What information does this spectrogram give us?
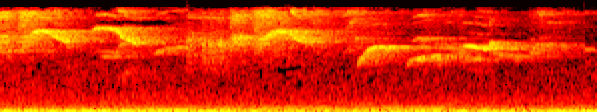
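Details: Lure song of a Sumatran leafbird meant to prompt quiet birds to sing, a quick run of high slurred whistles ending in rising sweeping notes, with faint low background hum.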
